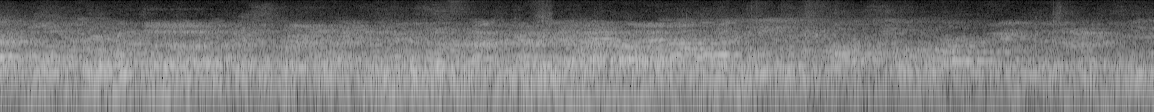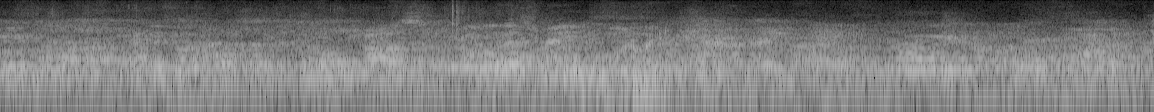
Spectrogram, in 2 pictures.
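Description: Small plastic pieces tap on a table.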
